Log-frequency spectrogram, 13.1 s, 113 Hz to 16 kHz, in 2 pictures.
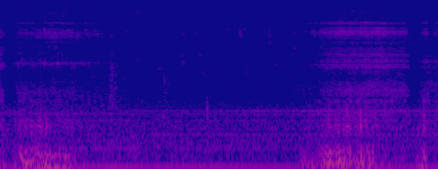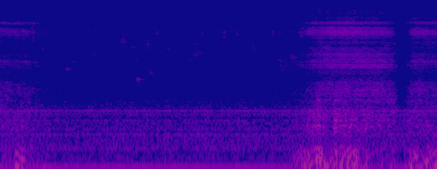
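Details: Male golden retriever puppy sleeping, with low rumbling snoring breaths about every six seconds (roughly 10 a minute) and quiet pauses between them; snoring.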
